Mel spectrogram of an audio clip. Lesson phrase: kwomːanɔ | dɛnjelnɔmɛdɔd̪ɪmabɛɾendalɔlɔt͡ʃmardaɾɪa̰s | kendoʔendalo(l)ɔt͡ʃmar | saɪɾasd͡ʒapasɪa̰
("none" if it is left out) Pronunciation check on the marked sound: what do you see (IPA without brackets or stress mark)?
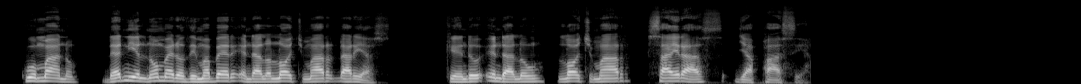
l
